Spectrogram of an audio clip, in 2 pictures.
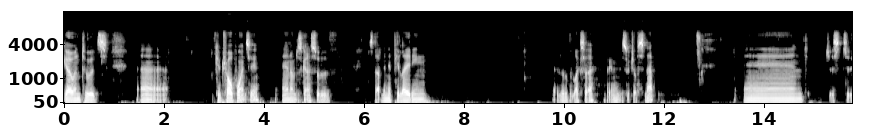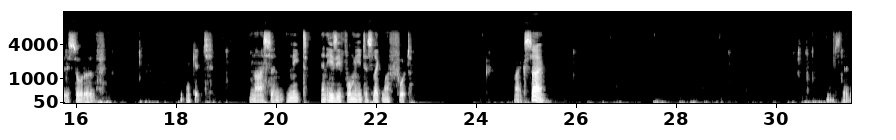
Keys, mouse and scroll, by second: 0.7 alt+click, 2.3 alt+click, 2.7 r, 3.8 click, 4.8 alt+click, 6.2 w, 7.4 click, 9.2 alt+click, 11.4 alt+click, 13.4 alt+click, 15.8 alt+click, 16.5 r, 17.3 alt+click, 19.0 alt+click, 19.5 w, 20.1 click, 21.0 alt+click, 25.9 alt+click, 29.0 alt+click, 30.3 ctrl+z, 30.7 alt+click, 31.3 alt+click.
